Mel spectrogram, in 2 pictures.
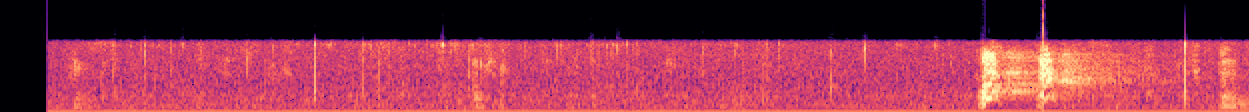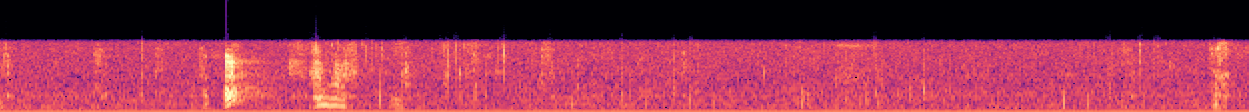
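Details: A female Cardigan Welsh Corgi about a year old, on a summer camping trip near a boat, gives a few sharp barks that are loudest near the middle, with quiet stretches between.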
